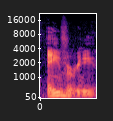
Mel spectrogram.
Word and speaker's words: Avery: This one deals with the treasure of Henry Avery, that's spelled like Every.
